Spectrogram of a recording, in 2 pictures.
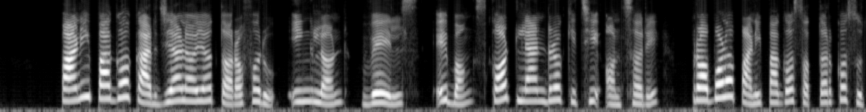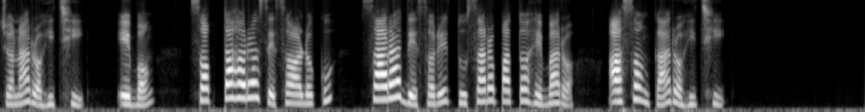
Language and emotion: Odia, neutral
